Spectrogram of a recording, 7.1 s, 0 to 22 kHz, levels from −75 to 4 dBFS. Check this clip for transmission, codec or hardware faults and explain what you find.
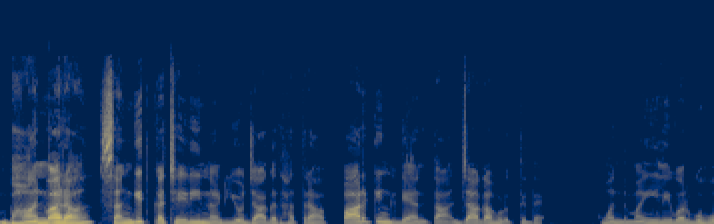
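One fault shows up, zipper noise between 0.8 and 2.2 s. The gain control applying a level drop of roughly 15 dB moves in coarse, unsmoothed steps, about thirty per second, rather than gliding. Each jump in gain puts a tiny discontinuity into the waveform, so while the speech fades down a fast ticking, zipping texture rides on top of it.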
